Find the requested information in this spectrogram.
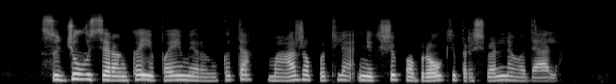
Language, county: Lithuanian, Kaunas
